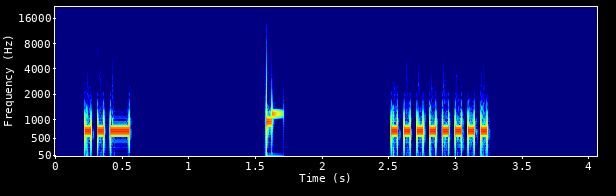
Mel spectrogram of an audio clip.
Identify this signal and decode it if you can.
Morse code, heard as a keyed tone, about 25 wpm, 700 Hz. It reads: U <HH>
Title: Single Character (Letter:Number:Punctuation:Prosign) Alt 25wpm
